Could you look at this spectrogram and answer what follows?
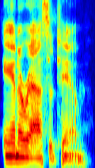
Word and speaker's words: aniracetam: You're gonna start taking lion's mane, B complex curcumin, and it's pronounced aniracetam, ANIRACETAM.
